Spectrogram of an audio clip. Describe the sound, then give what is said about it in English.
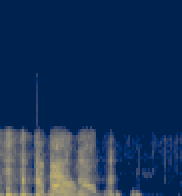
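A person's voice imitates a cat's meow as a call to Dookie, with a few short clipped syllables, one drawn-out rising and falling meow in the middle, then a couple of brief trailing sounds. “Doing our calls to Dookie now.”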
